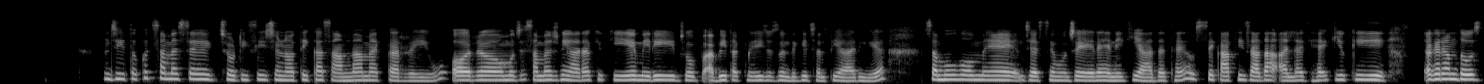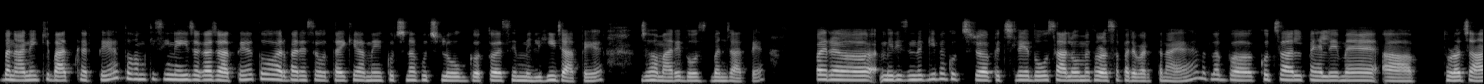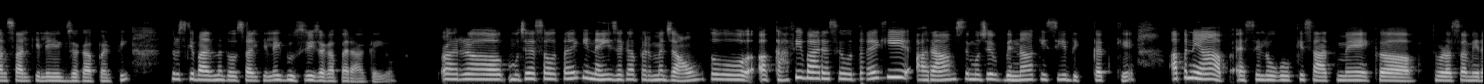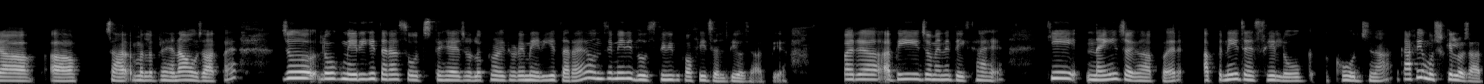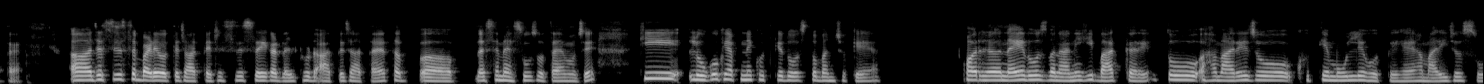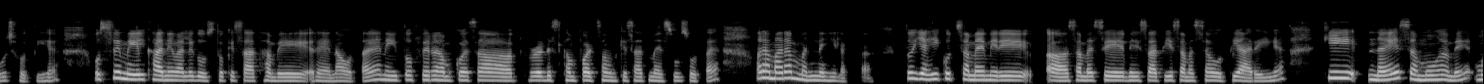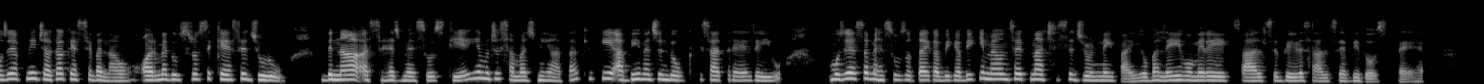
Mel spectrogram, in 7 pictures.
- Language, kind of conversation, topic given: Hindi, advice, समूह में अपनी जगह कैसे बनाऊँ और बिना असहज महसूस किए दूसरों से कैसे जुड़ूँ?
- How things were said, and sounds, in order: in English: "अडल्टहुड"; in English: "डिस्कम्फ़र्ट"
